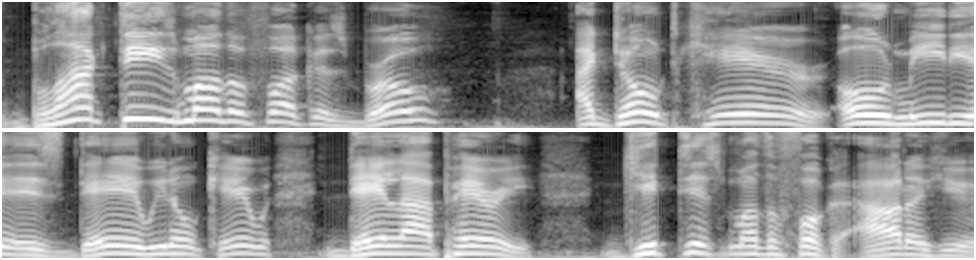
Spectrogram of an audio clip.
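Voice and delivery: high, forceful dismissive shouting; loud rant. Real, not acted. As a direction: yell to have them thrown out. Ordering chat critics blocked.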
